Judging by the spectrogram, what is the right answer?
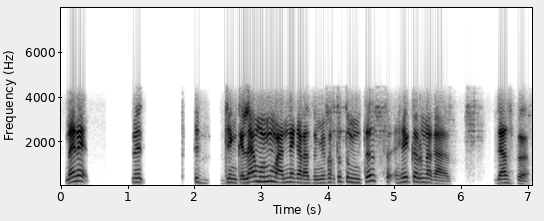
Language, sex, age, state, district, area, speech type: Marathi, male, 18-30, Maharashtra, Sangli, urban, conversation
